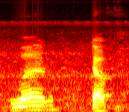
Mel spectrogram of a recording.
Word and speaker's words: WERTF: उसका नाम है वर्टफ, जिसका स्पेलिंग है WERTF.in।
